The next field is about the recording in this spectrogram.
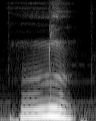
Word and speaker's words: mim: It is similar to the English pronoun me, but this time we need to make it nasal. So first of all, como se escreve em português me? Me. M-I-M. Me. Notice that when we pronounce this word, we need to keep the mouth open at the end. So don't close your lips.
